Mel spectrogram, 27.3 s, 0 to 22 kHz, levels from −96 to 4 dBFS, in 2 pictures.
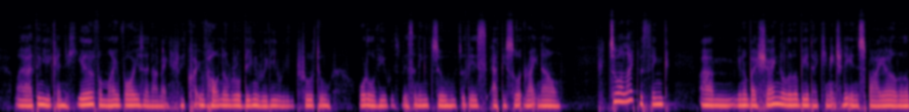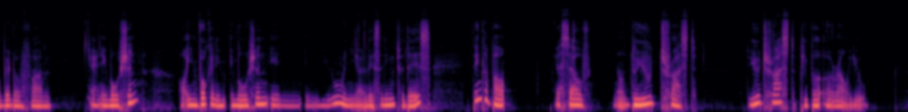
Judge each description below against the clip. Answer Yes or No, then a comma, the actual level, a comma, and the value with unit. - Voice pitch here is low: No, medium, 165 Hz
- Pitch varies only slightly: Yes, narrow, 2.3 semitones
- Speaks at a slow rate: No, average, 175 wpm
